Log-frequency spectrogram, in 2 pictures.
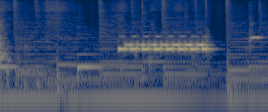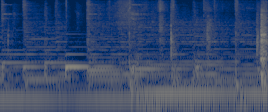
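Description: A telephone rings once in a short, warbling burst lasting about a second, fairly prominent over a steady backdrop of low, music-like tones.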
